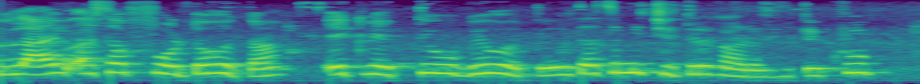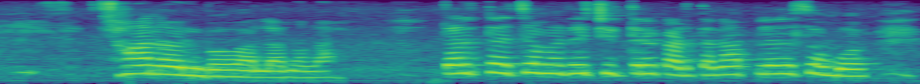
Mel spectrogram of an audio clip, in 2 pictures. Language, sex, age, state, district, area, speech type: Marathi, female, 18-30, Maharashtra, Solapur, urban, spontaneous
